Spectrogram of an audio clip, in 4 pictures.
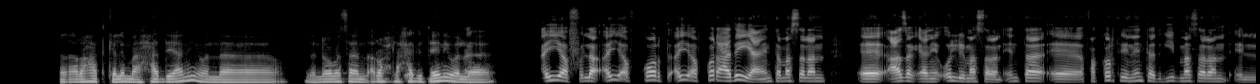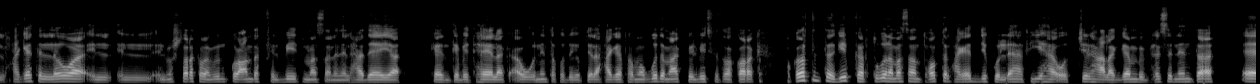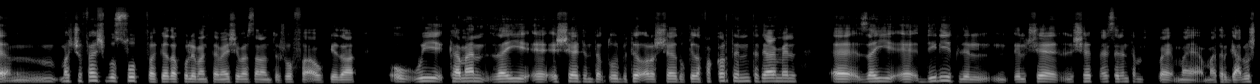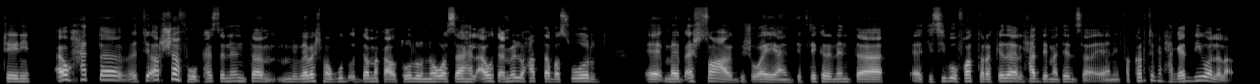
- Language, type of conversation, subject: Arabic, advice, إزاي أقدر أتعامل مع ألم الانفصال المفاجئ وأعرف أكمّل حياتي؟
- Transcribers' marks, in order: in English: "الشات"; in English: "الشات"; in English: "delete"; in English: "لشات"; in English: "تأرشفه"; tapping; in English: "Password"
